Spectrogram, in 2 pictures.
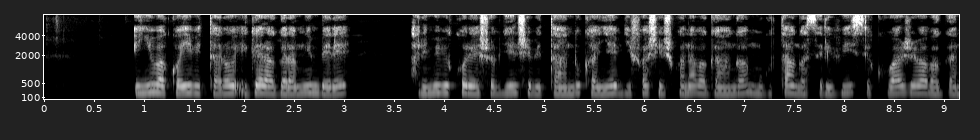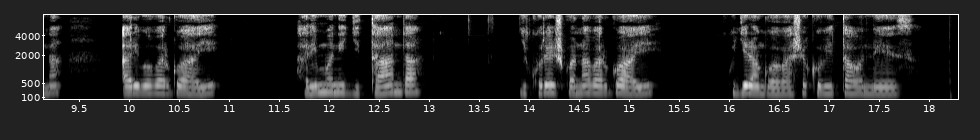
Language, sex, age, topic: Kinyarwanda, female, 25-35, health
